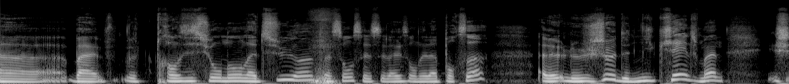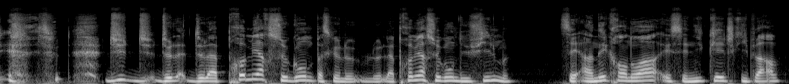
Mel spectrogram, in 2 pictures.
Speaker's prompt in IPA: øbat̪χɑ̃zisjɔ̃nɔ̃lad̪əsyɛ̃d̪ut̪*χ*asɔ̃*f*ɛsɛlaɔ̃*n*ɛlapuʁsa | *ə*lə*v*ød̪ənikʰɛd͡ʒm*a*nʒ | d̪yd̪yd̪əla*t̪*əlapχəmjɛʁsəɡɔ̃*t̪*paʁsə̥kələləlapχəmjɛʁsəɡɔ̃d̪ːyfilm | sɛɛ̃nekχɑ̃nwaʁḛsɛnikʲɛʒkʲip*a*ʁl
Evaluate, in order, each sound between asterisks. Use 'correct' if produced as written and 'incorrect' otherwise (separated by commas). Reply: incorrect, incorrect, correct, correct, incorrect, correct, incorrect, incorrect, correct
